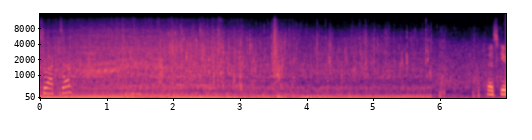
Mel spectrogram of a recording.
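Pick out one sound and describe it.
A vehicle engine rumbles as tyres churn through mud.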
